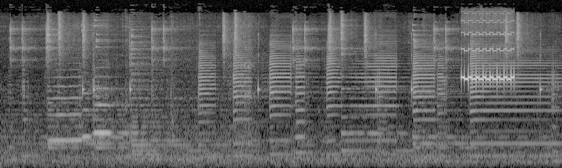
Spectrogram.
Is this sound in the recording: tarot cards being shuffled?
no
